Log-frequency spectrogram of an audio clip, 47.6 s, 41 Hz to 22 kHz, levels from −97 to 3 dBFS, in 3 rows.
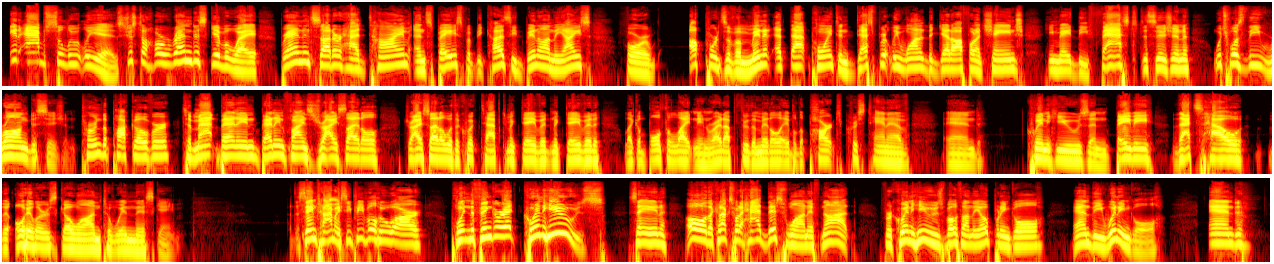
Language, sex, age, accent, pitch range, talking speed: English, male, 40-59, American, 120-195 Hz, 170 wpm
